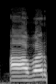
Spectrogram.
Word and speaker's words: hour: देखिए इसको उच्चारण कीजिए तो आवर बोलते हैं। क्या बोलते हैं? आवर। आवर ना उच्चारण होता है। शुरू में क्या आया? ओ आया, आया ना।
